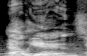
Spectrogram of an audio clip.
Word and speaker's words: Allianz: Was the first match at the Loons' new home, Allianz. Is that how you say it? – Yeah. – Allianz. – Minnesota is always Allianz. – Allianz.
